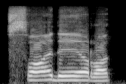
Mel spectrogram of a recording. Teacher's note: দাল কলকলার হরফ নিচের দিকে ধাবিত করে ধাক্কা দিয়ে উচ্চারণ করতে হবে।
